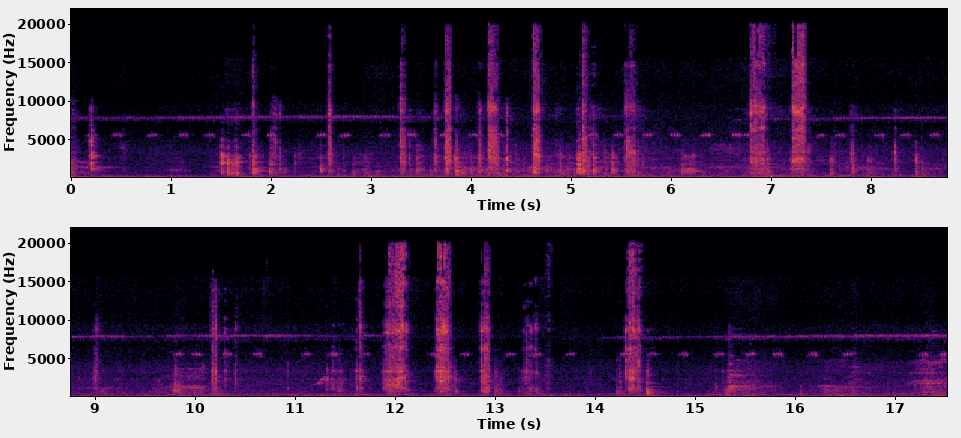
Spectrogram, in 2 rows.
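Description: A ratchet wrench clicks in rapid, uneven bursts while bolts are snugged down on a John Deere 410 backhoe engine, with a close, raspy ratcheting texture and a faint steady whine behind it.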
